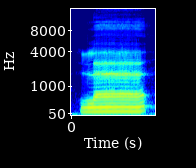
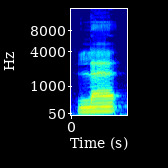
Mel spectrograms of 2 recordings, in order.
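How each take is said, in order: First: The vowel is held for two beats. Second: The vowel is held for one beat. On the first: "c'est deux temps" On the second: "c'est un temps"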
